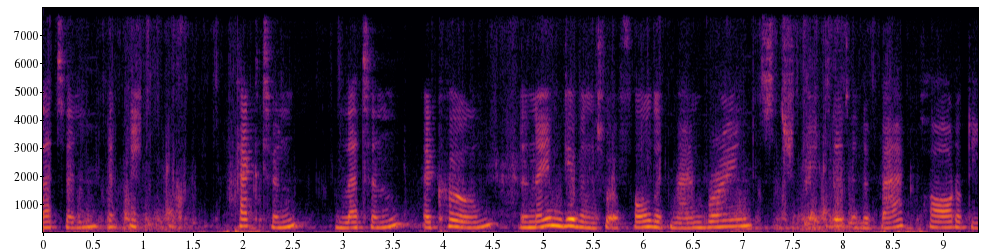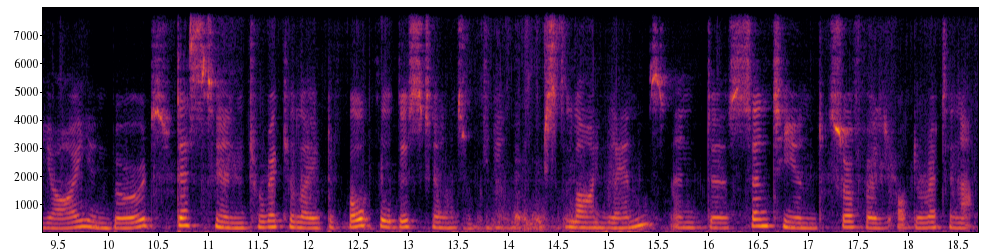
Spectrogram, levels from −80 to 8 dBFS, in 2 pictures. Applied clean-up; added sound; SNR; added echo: neural separator model SepFormer DNS4.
